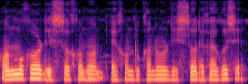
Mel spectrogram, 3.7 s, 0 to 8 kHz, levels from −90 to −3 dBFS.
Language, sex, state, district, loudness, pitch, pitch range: Assamese, male, Assam, Sonitpur, -20 LUFS, 115 Hz, 110-125 Hz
